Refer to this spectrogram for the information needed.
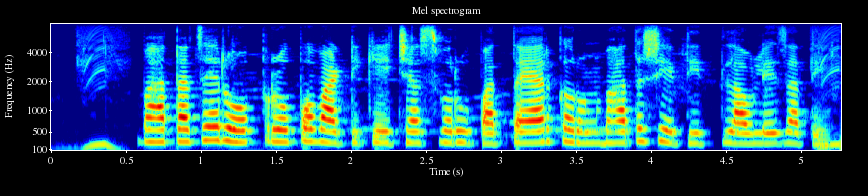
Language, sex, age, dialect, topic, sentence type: Marathi, female, 18-24, Standard Marathi, agriculture, statement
